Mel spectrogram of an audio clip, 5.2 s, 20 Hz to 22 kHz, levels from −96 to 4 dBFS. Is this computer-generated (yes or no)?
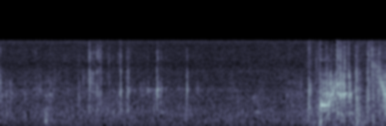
no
